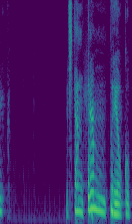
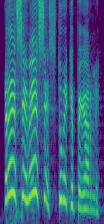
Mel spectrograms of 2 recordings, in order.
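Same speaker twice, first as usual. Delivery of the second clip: hija desesperada; 9 semitones higher, 6 dB louder, slower than usual. Retold or imitated. Hija desesperada cuenta al padre.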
